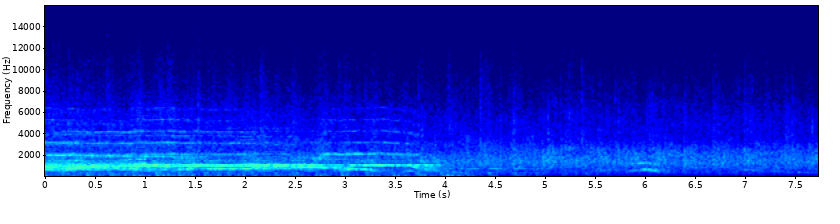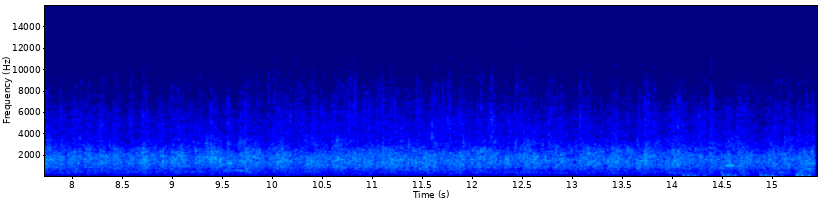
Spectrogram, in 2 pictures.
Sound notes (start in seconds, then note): 0.0 applause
